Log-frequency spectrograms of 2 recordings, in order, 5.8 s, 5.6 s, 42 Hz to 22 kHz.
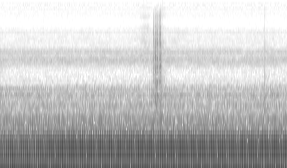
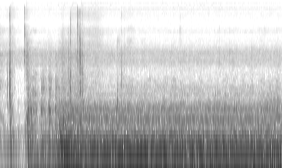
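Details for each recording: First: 2015 Nissan Altima 2.5 with P0014 and P0300 codes, after repair, idling in Drive: low, steady, even idle with no shaking, no misfire, no roughness. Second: 2015 Nissan Altima 2.5 with P0300 multiple misfire and P0014 exhaust timing codes: cranks and catches, then lumpy wavering idle, shaking badly in Drive.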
